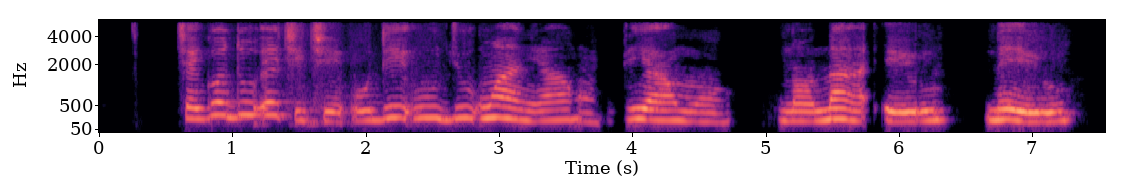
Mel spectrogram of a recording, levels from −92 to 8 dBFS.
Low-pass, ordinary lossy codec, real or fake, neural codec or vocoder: 5.4 kHz; none; real; none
